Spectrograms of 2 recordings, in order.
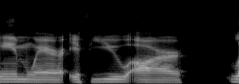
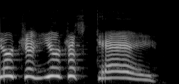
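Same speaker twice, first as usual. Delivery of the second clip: put-on very high, tiny little child voice; 4 dB louder than usual. Recounting a game teammate's reply after being told to shut up, little child's voice. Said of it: "it was like a little ch- child's voice going".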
